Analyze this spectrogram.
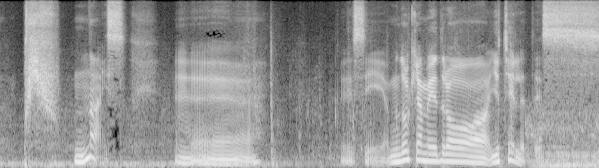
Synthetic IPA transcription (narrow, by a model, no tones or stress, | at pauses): na̰ɪs | ɛ | vɪ̰sḛːmɛnd̪ɔkʰanvɪd̪ɾɑːjʉt̪ʰɪlɪt̪ʰɪ̰s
